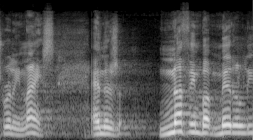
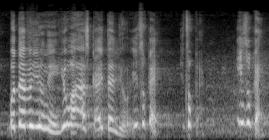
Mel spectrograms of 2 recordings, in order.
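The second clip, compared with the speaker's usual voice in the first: much higher, laughing dismissive driver voice; driver reassuring; 12 semitones higher, 3 dB louder, much faster than usual. Retold or imitated. A driver dismisses the comedian's question, high and laughing. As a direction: wave off the worry with a chuckle.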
